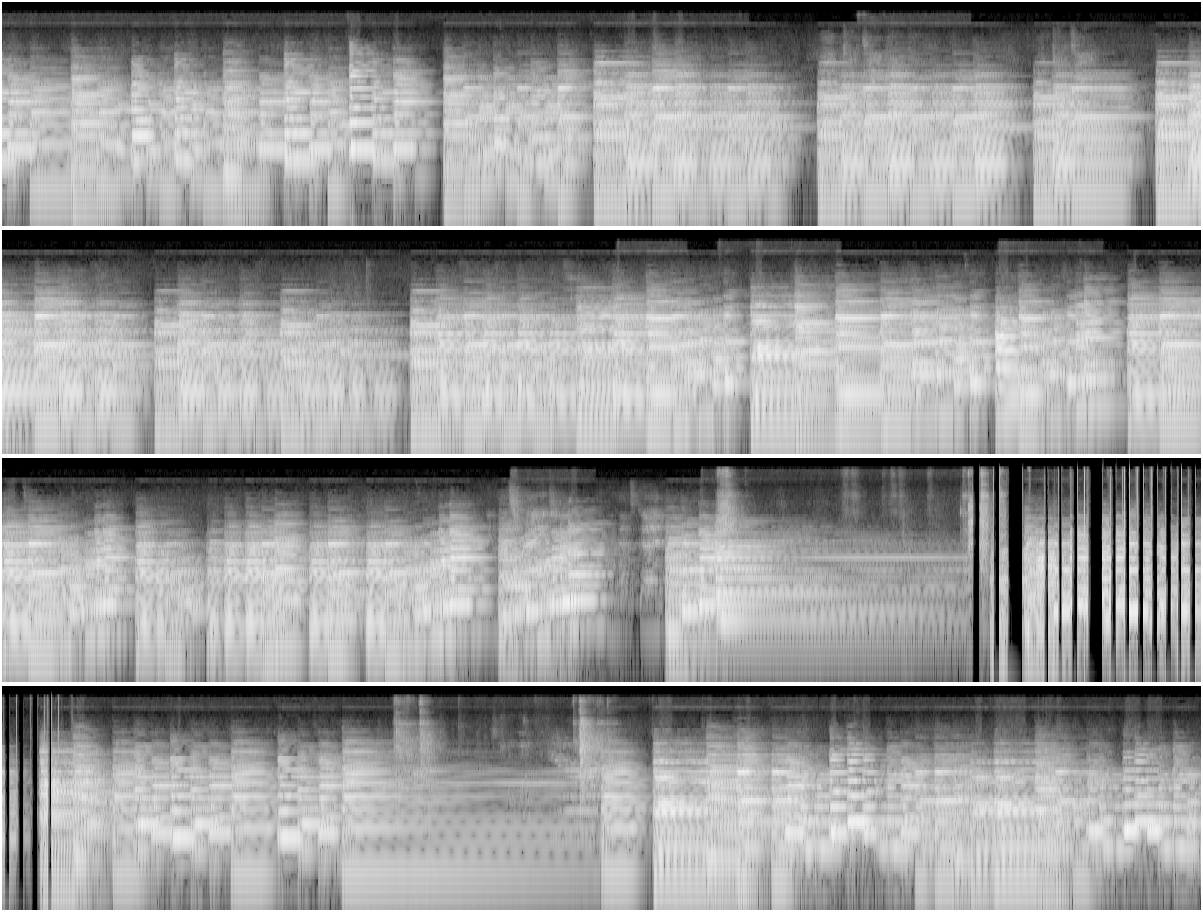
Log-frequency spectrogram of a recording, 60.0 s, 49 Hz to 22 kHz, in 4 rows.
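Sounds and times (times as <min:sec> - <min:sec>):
grand piano playing: 0:00.0 - 0:37.5, 0:38.3 - 0:59.9.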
